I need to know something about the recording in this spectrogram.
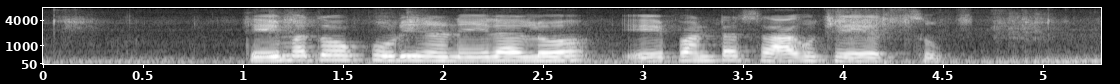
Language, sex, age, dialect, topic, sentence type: Telugu, female, 41-45, Telangana, agriculture, question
